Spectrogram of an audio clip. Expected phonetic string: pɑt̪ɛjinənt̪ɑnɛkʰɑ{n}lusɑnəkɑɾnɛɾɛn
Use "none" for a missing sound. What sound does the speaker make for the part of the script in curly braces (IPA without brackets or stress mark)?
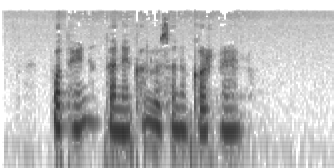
n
